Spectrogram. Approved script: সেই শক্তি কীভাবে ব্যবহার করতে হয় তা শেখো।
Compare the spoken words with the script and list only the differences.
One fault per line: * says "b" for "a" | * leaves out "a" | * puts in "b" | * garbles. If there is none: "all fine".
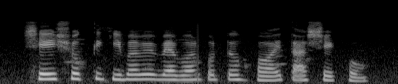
all fine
